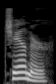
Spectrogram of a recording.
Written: channer

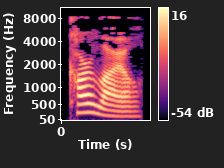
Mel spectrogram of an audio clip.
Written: carlyle

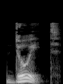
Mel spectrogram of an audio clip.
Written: doit

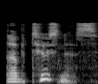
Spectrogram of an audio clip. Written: obtuseness

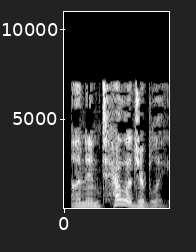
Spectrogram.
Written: unintelligibly

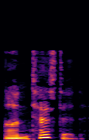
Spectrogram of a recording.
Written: untested

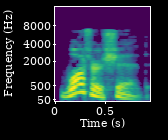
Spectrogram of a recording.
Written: watershed

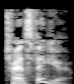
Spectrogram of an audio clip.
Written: transfigure

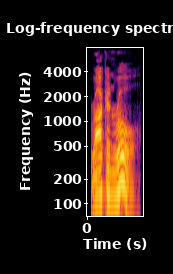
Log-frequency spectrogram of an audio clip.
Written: rock-and-roll

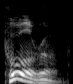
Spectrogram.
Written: poolroom

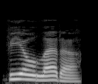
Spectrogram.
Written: violeta

